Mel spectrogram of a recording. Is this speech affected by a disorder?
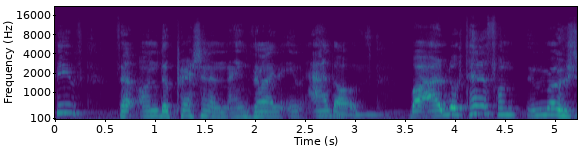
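Yes: cerebral palsy.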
